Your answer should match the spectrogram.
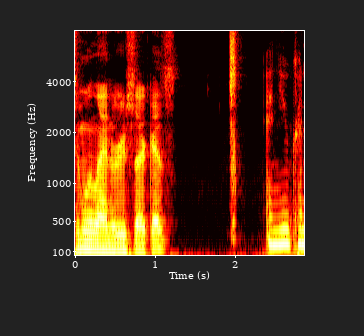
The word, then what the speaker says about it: Moulin Rouge: It's Moulin Rouge. Not Mulan. Is it Moulin Rouge? Is the Disney movie Mulan as well? No. Yes. But spelled differently. I know it's spelled differently, but it's pronounced the same.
